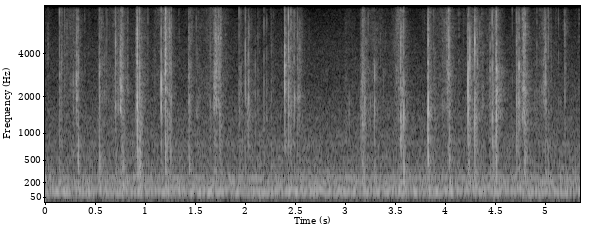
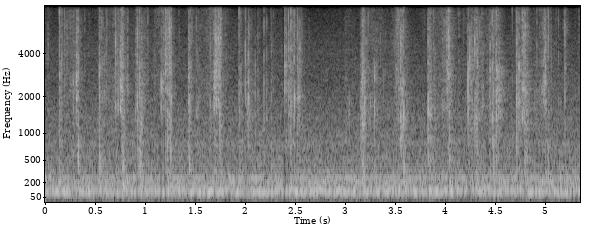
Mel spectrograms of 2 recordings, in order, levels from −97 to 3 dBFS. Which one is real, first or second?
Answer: second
